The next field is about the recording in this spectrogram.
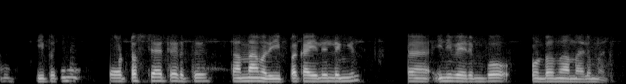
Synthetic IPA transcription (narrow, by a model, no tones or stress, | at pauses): ipːot̪ɐnːɨ | fo̞ːʈːosɨ̥t͡ɕaːɾtːe̞ɽut̪ːɨt̪ɐnːaːmɐðɨipːokɐjːililːe̞ŋɡil | iniʋɐɾumbo̞ː | ko̞ɳɖuenːɐʋɐnːaːlumɐði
